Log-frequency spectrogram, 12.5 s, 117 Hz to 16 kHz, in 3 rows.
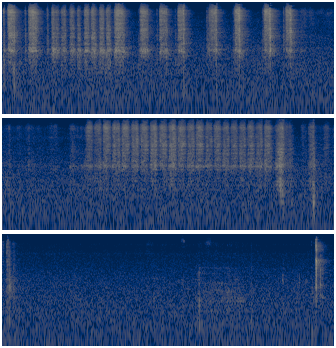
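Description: A resin figure is hand sanded with 320 grit sandpaper in close, rhythmic rasping strokes that keep up an even scrubbing for a while and then fade to quiet.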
